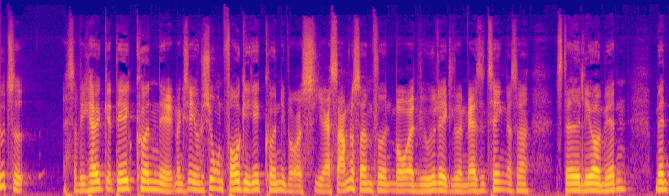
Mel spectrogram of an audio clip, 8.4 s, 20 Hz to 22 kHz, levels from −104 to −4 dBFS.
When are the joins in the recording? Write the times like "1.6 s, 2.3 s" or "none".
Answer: none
